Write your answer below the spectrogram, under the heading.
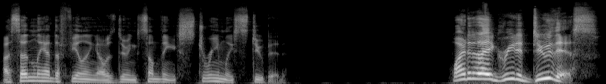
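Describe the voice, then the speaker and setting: A man's voice: mid-range voice, huge pitch swings, fairly quick, dry recording. A man playing an exasperated, sardonic teenage schoolboy who narrates an audio drama in a wry, self-questioning, conversational way. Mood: alarmed. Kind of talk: first-person audio drama narration and dialogue. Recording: music behind the voice. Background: background music.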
